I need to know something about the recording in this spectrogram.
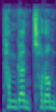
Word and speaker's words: ทำงาน: ทำงาน 은 일하다. 한국어 탐관처럼 들림.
